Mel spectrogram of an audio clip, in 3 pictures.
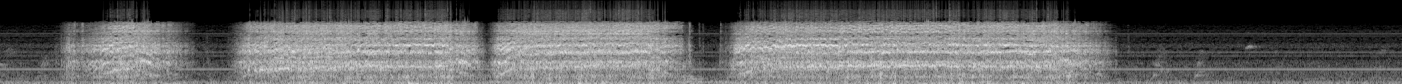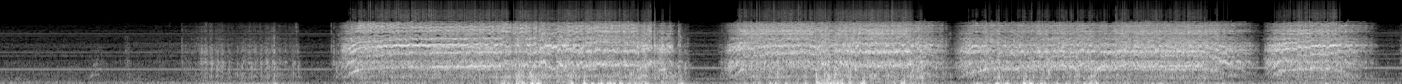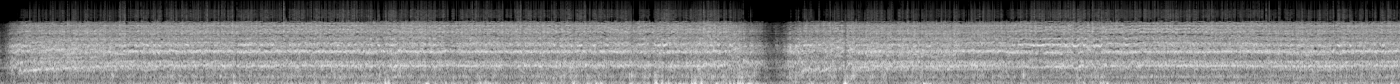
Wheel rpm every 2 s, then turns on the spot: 40, 170, 170, 110, 220, 70, 0, 0, 50, 210, 140, 160, 190, 90, 180, 230, 240, 190, 190, 220, 220.
none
